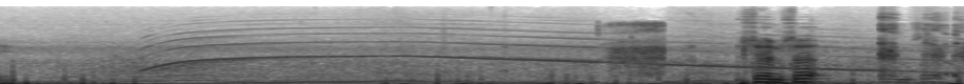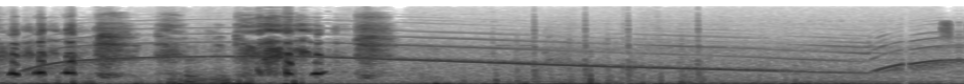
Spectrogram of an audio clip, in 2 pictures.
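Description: A police siren wails in rising and falling sweeps.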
